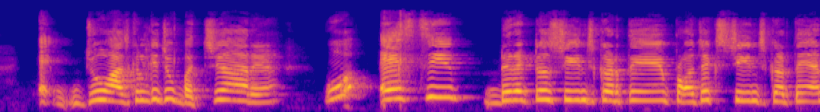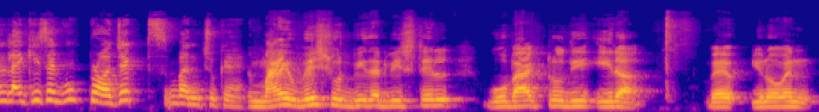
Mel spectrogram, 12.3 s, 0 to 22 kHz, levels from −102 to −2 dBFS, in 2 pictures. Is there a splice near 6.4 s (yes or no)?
no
